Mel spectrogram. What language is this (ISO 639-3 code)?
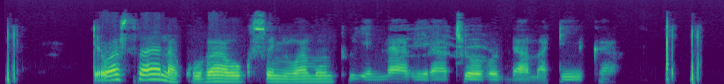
lug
